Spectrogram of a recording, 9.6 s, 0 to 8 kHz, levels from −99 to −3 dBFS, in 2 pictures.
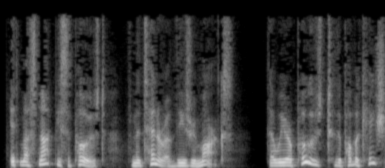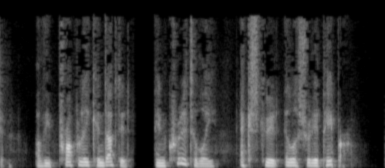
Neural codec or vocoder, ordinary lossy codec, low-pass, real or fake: codec, 16 kHz, 0.9 kbps, LongCat-Audio-Codec; MP3, 32 kbps; 7.2 kHz; fake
